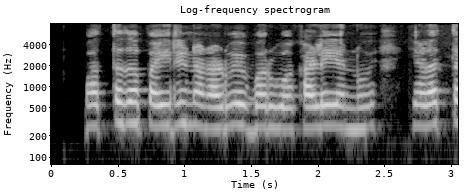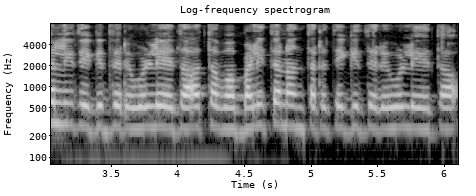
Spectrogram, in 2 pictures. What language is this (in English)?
Kannada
